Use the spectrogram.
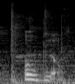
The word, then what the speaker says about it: Hublot: it is pronounced as oblo the sound of edge is absent in these guys even the sound of t is not there it's simply oblo now this brand is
